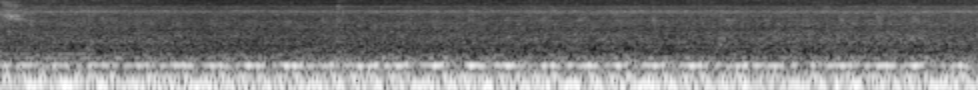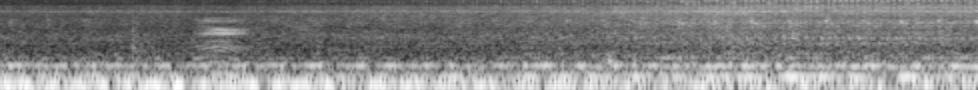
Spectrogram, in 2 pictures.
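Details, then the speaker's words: Nomad at first fire after build: steady, even low rumble with no knocks or misses, settling into a healthy idle; temp gauge not working and lights flickering. Normal idle. "First fire. Alright guys, overall success. Engine sounds good."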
